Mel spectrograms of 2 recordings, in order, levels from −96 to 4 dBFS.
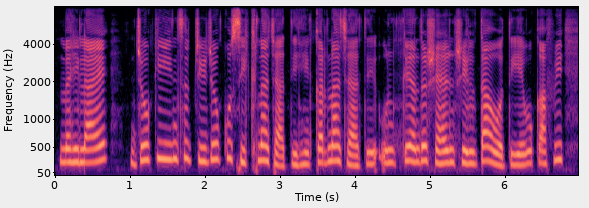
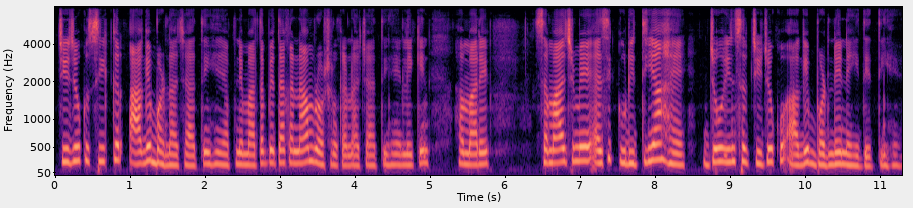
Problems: background sounds at intervals, background conversations at intervals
